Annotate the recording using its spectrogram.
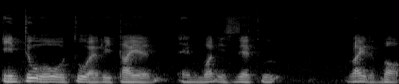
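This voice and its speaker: A man with a fairly low, somewhat breathy voice keeps a moderate pace and fairly even intonation. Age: 80s+. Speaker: writer. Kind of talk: interview.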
